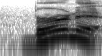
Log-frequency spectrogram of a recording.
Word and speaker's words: Burnet: Burn it. I'm saying it wrong. They say burn it. Yeah, they say IT? Burnett, Burnett?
